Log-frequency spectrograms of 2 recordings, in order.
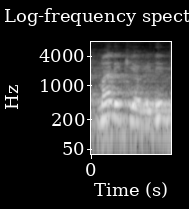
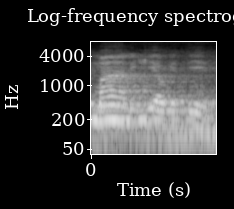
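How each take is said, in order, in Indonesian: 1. Vokal pertama dari maliki pendek. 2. Vokal pertama dari maliki panjang. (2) "sepuluh itu"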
